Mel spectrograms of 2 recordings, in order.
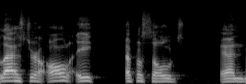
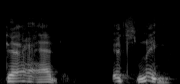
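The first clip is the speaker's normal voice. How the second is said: soft reveal; 2 semitones lower, 10 dB quieter, much slower than usual. Retold or imitated. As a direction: drop to a gentle, hesitant reveal. Daughter reveals herself at door.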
